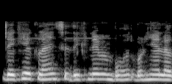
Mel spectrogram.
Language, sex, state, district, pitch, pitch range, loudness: Hindi, female, Bihar, Araria, 230 Hz, 220-245 Hz, -14 LUFS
